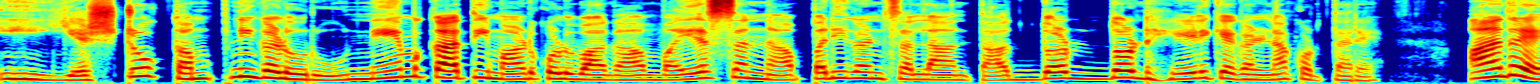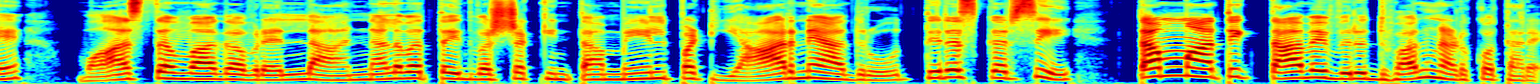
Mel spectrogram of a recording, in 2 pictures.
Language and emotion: Kannada, disgusted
